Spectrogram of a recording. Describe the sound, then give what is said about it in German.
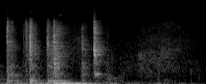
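A door between a stairwell and the ground floor is slowly opened, with a few sharp clicks and creaky handling sounds over about a second, then settles into a quiet, faint room tone. “Langsam öffnete er auch diese Tür.”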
